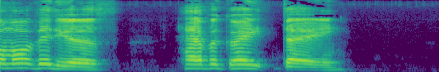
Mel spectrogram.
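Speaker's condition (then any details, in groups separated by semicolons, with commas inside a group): Ataxic cerebral palsy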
